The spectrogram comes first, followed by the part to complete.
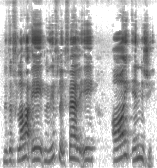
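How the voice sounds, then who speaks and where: A woman with an Egyptian Arabic accent, an English teacher, walking through exercise answers. She reads each English sentence slowly, then explains it in Arabic with questions to the students. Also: mid-range voice, a bit bright. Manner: asks rhetorical questions to the students. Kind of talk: exam answer walkthrough lesson.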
